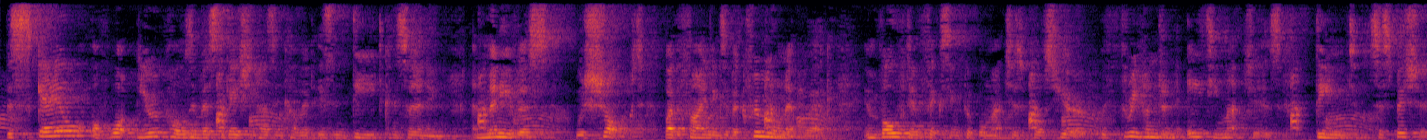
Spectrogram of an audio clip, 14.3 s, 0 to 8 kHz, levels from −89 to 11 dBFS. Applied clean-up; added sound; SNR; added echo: none; Animal; 13 dB; reverberation time 1.1 s.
